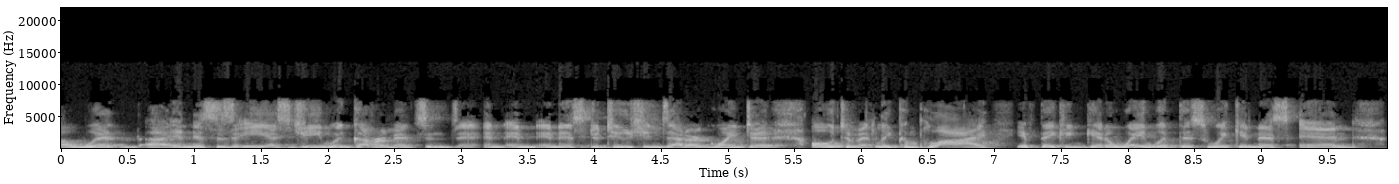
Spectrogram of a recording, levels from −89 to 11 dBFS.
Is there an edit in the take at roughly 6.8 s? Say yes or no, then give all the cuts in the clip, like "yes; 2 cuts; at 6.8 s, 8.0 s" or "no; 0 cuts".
no; 1 cut; at 3.3 s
